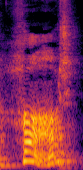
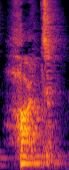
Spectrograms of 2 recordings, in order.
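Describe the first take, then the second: First: The T is said softly. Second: The T is said hard and crisp. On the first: The speaker calls it wrong. "or hard" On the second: The speaker calls it right. "toughen up that T"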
